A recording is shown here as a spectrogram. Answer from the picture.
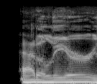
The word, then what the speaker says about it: Atelier: And I guess they're, you know, promoting the launch of her fashion house, Atelier. Is that how you pronounce it? – I believe so, yeah.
